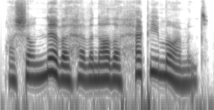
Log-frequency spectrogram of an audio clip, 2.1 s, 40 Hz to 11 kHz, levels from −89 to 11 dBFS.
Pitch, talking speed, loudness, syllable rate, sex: 205 Hz, 195 wpm, -15 LUFS, 5.9 syllables/s, male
